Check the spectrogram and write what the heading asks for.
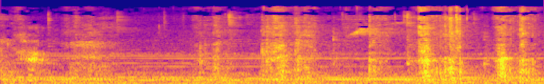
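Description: Background music, with a metal spatula scraping and stirring a thick, sticky mix of rice-straw pulp and tapioca starch in a metal pan, several short scrapes in the second half.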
